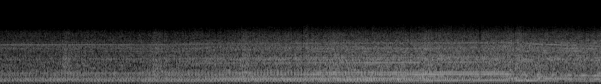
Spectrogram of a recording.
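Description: Motor of a rail-sleeper screw-driving machine running steadily as it screws down track fastenings. It grows a little louder over the first few seconds, and its pitch sags slightly near the end.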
